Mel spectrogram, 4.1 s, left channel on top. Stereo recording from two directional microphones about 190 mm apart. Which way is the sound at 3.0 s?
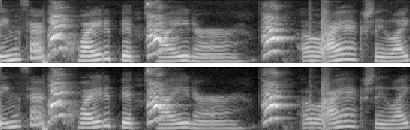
45° left (ahead or behind).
